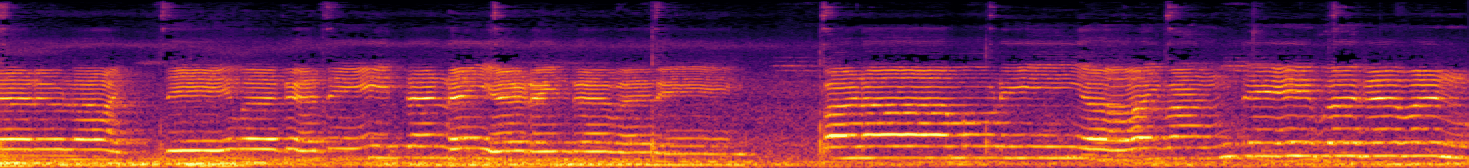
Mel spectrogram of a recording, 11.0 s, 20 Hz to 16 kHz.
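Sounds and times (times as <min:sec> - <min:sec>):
man chanting a hymn: 0:00.0 - 0:11.0.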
